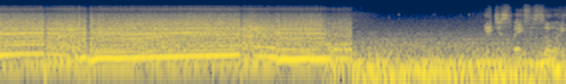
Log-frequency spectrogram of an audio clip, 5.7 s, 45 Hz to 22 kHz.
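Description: A Porsche GT3 Touring engine revs hard and climbs in pitch as the car accelerates into a bend, then drops away to a lower rumble, loud and close throughout.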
